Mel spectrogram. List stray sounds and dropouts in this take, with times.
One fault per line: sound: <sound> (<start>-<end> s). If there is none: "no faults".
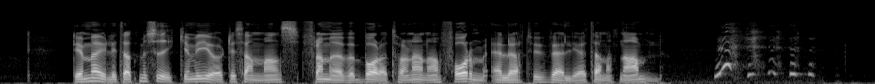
sound: laugh (7.1-8.2 s)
